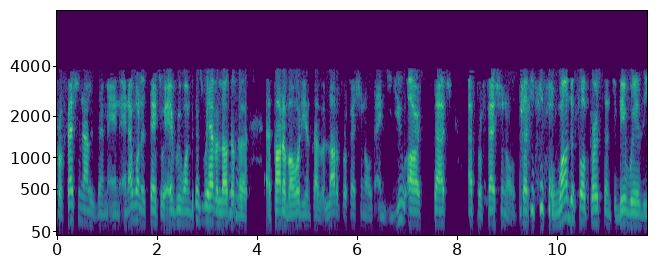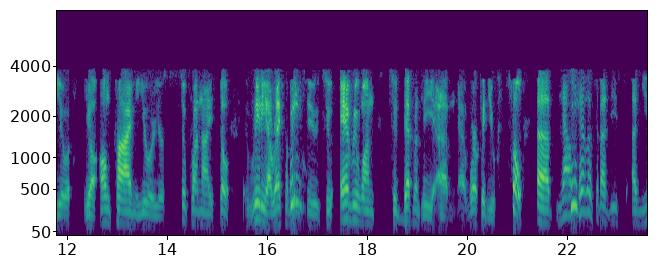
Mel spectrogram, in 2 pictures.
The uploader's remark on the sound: On the phone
